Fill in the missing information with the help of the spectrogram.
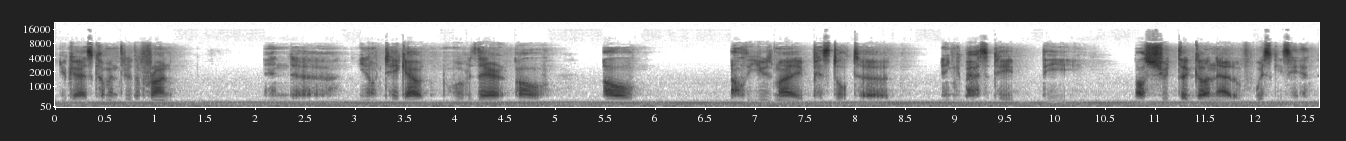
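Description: A man's voice: extremely low pitch, flat delivery, a little slow, gravelly, pauses often, highs cut off, background noise. A man playing a tabletop game, eagerly laying out a plan with stumbling restarts. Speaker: player. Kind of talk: casual tabletop play.

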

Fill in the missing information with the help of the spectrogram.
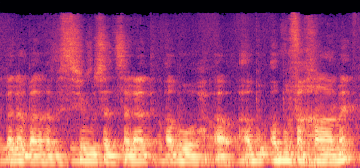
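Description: Rapid-fire man over crowd chatter. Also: lowish voice, level tone. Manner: rambling with repeated words. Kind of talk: casual chat. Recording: echoey room with crowd chatter behind.

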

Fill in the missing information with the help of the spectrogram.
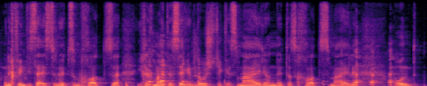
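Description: A man's voice: medium pitch, steady tone, brisk, a little mellow, husky. A man with a Swiss German accent, ranting and complaining in a casual podcast chat.

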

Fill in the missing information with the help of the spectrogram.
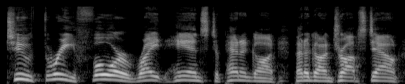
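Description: A man doing wrestling play-by-play commentary as a commentator, calling each move and exclaiming excitedly at the big ones. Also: high-pitched, measured pace, dry recording, studio quality.

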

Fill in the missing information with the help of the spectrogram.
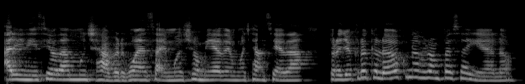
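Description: A young woman, telling stories as an animated co-host in a casual chat. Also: medium pitch. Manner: animated storyteller, fast and chatty.

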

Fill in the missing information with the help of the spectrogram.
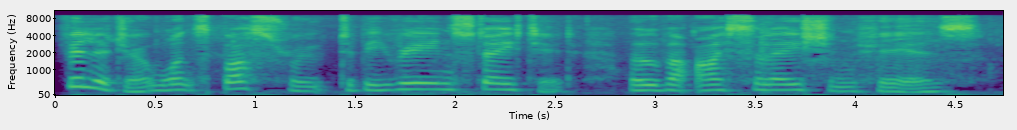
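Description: A woman reading local news stories aloud in a plain, even delivery as a volunteer reader. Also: medium pitch, unhurried.

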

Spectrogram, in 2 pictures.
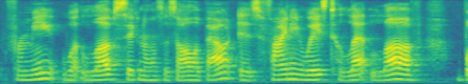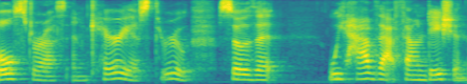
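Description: Tender, lower-pitched woman podcaster. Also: gravelly, a little mellow. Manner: tender, earnest, thoughtful with pauses. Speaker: podcast host. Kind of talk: reflective casual solo talk, with a short letter read aloud. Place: small unfinished home creative studio.

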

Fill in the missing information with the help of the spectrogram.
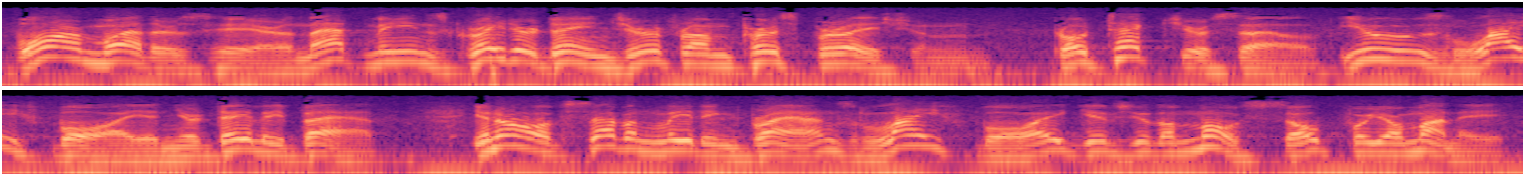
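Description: A man's voice: on the high side, big pitch swings, normal speed, a bit bright, slightly rough, soft background music. A man with an American accent reading a scripted 1940s radio advertisement as an old-time announcer. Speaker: commercial announcer. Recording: muffled vintage 1940s radio broadcast.

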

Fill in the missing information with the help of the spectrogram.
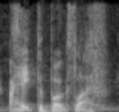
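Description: A man's voice: medium pitch, a bit bright. A man playing a tabletop game, joking around and asking rules questions. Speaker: player. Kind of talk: casual tabletop game play.

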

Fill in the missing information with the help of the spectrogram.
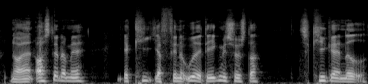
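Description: A man in casual chat telling a personal story in an animated way, swearing casually. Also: fairly high pitch, dry recording, studio quality.

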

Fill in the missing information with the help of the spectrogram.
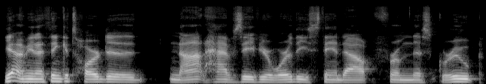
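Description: A man's voice: mid-range voice, fairly even intonation, measured pace, no room sound, clean studio sound. A man co-hosting a podcast in a casual sports analysis chat, talking in a hesitant way with lots of fillers. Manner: hesitant, leans heavily on "you know" and "um". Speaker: podcast co-host.

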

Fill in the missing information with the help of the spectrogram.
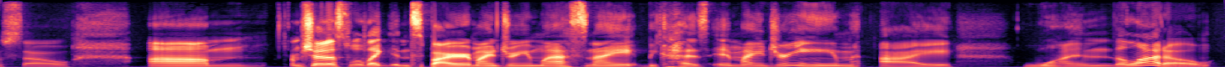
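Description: A podcast host chatting casually and conversationally alone, in a smooth, clear voice close to the microphone. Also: medium pitch, no echo. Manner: conversational, laughs easily while talking.

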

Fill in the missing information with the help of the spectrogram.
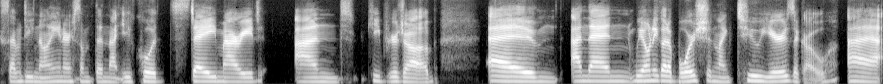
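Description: A woman's voice: lowish voice, no echo, studio quality. A young Irish woman, a stand-up comedian, chatting casually and telling stories with energy. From Ireland. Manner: chatty, animated storytelling with laughs. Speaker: stand-up comedian, podcast guest. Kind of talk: casual conversational chat.

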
